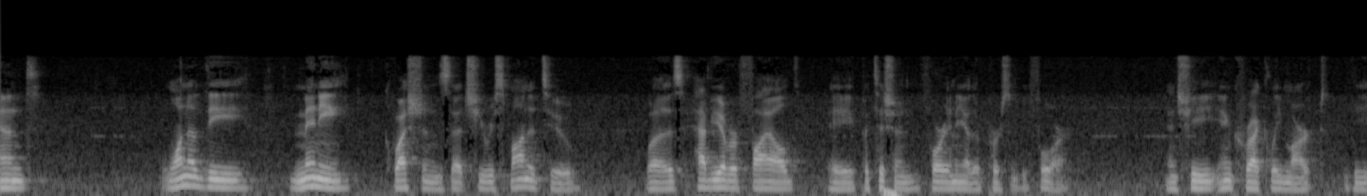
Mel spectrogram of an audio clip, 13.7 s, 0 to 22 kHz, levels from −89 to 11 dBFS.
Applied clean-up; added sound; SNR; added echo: none; none; none; none.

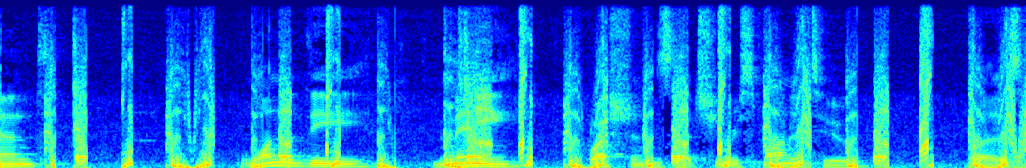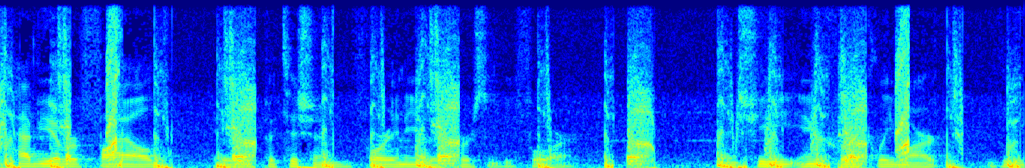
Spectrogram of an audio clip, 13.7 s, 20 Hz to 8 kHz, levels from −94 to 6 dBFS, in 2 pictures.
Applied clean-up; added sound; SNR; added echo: none; Scratching (performance technique); -4 dB; none.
